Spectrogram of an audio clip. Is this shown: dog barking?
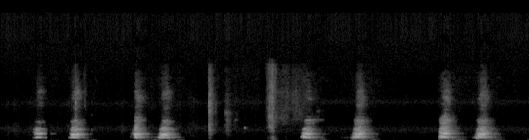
yes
